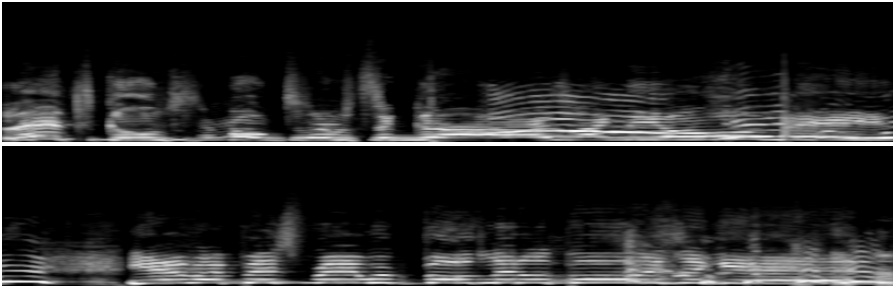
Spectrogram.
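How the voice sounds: A cartoonish character voice drags along at a very slow pace against loud background noise.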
